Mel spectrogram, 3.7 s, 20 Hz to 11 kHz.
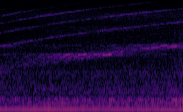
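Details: Gorenje washing machine drum spinning at 400 rpm: steady low drone with a whine climbing as the drum spins up, plus a rough rumble underneath from worn drum bearings.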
